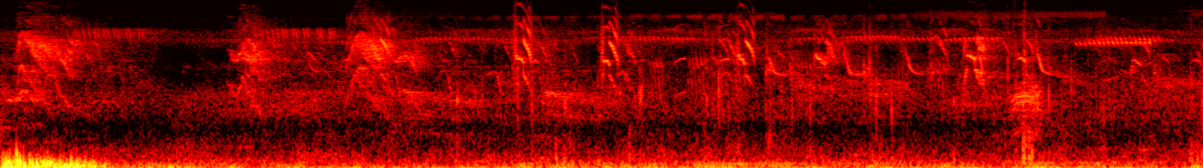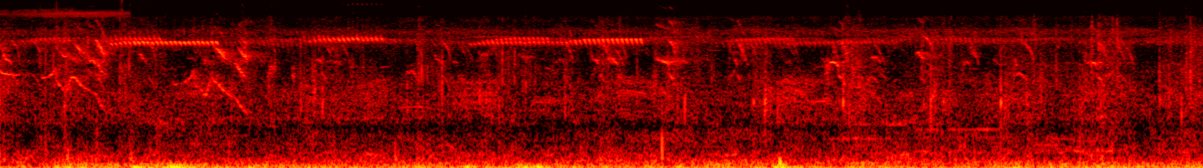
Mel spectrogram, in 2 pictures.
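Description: Many small birds chirping and calling at once, in quick short notes and a repeated high whistle, over a steady low rumble.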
